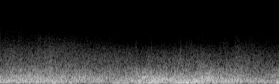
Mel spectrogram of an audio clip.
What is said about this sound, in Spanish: En el cruce de miradas, al relámpago le siguió el trueno.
